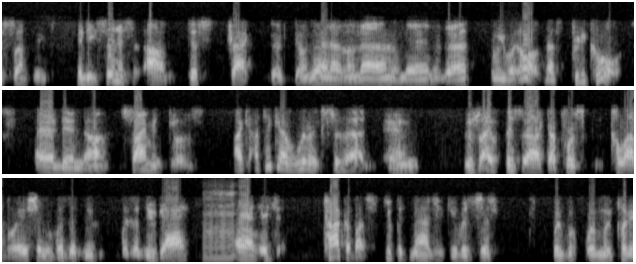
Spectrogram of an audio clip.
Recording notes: called in to talk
